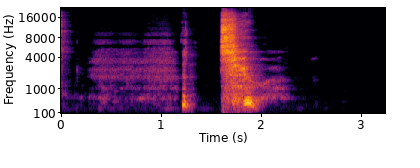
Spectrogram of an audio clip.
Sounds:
Sneeze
